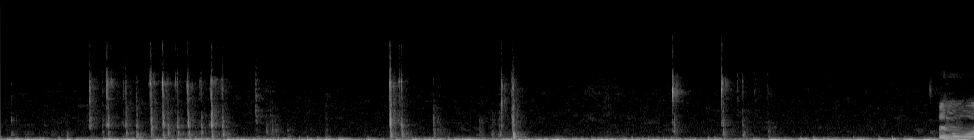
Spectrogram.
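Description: Rapid, steady clatter of computer keyboard keys as code is typed, close and continuous with short pauses, ending in a brief higher tone.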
